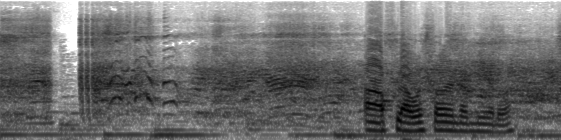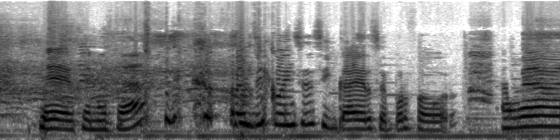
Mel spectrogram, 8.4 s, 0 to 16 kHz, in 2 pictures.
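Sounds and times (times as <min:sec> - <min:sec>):
screams played back through a small speaker: 0:00.0 - 0:05.8
laughter: 0:00.0 - 0:06.5
speech: 0:02.8 - 0:08.4.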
